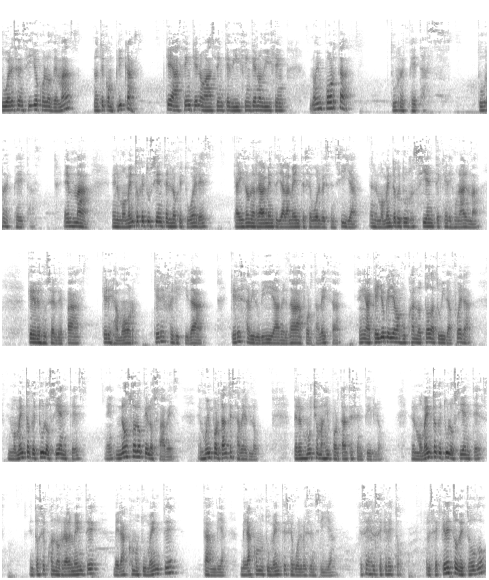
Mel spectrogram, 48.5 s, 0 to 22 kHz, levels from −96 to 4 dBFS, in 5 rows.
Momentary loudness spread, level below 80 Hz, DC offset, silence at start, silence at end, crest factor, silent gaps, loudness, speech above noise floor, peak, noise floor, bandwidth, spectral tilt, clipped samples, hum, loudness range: 14 LU; -62 dBFS; under 0.1%; 0 s; 0 s; 20 dB; none; -30 LUFS; 38 dB; -10 dBFS; -67 dBFS; 11.5 kHz; -7.5 dB/octave; under 0.1%; none; 6 LU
